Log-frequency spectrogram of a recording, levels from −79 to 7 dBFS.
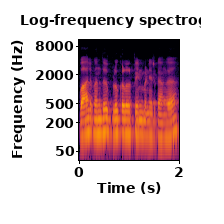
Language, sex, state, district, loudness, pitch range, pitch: Tamil, male, Tamil Nadu, Kanyakumari, -19 LUFS, 105-115 Hz, 115 Hz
